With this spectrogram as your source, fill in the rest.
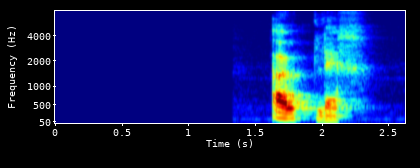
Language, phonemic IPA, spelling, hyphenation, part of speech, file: Dutch, /ˈœy̯t.lɛx/, uitleg, uit‧leg, noun / verb, Nl-uitleg.ogg
- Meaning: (noun) 1. explanation 2. expansion, esp. the expansion of a city outside its previous walls; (verb) first-person singular dependent-clause present indicative of uitleggen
